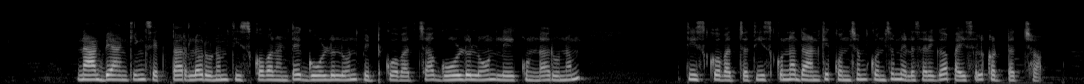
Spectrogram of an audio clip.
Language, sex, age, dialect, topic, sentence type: Telugu, female, 25-30, Telangana, banking, question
